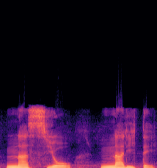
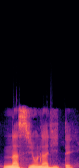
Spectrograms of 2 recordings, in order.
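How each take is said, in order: First: "nationalité" very slowly, broken into parts; drawn-out teaching breakdown of "nationalité"; syllable by syllable. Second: "nationalité" slowly but in one piece; measured, unbroken "nationalité" for learners; whole-word model. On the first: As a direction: split "nationalité" as na-syo, na-li-té with pauses. Teacher splits word into syllables. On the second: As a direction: join "nationalité" up as a single careful word. Teacher then says word whole. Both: Shown as a demonstration.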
